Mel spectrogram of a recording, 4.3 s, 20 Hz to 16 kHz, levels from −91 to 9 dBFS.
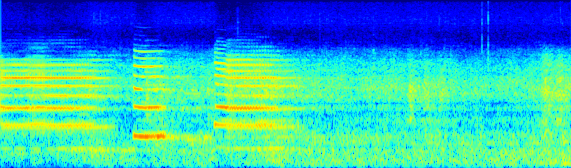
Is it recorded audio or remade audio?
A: recorded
